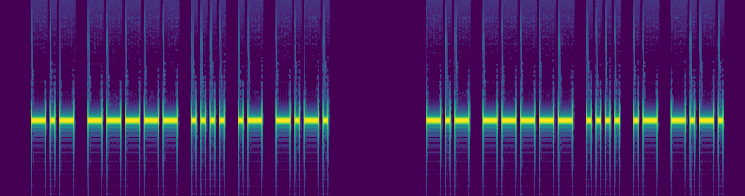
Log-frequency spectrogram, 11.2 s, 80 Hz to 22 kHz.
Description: Morse code, heard as a keyed tone, about 17 wpm, 700 Hz. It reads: K0HAC K0HAC
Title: USA Call Signs - 5 Characters - Repeated 3x - 17wpm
